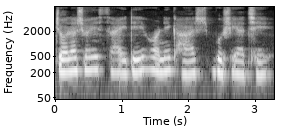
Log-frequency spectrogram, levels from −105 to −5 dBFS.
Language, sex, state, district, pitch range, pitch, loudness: Bengali, female, West Bengal, Cooch Behar, 195-230 Hz, 210 Hz, -20 LUFS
